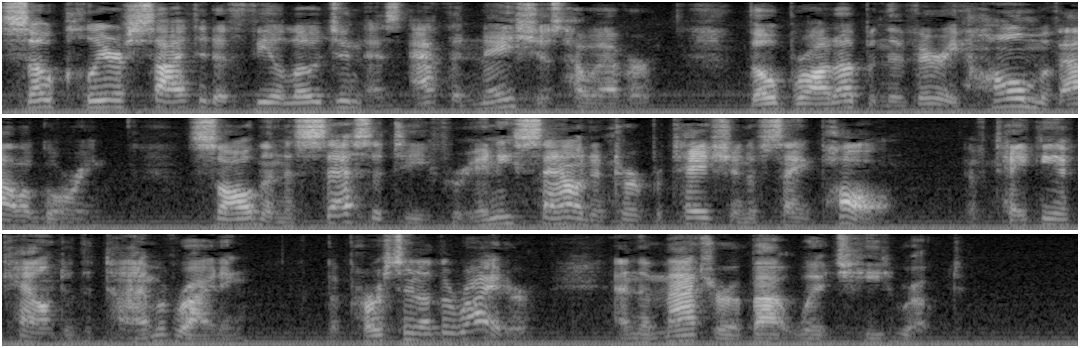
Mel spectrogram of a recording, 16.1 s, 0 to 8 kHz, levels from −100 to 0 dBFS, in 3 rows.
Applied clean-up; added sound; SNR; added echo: none; none; none; none.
